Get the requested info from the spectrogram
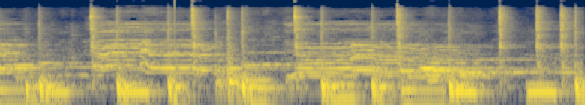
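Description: Live band playing a song: electric guitar, electric bass and drum kit, with sung vocals over the top and regular drum hits.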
